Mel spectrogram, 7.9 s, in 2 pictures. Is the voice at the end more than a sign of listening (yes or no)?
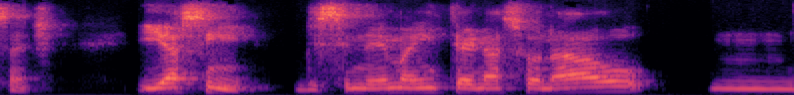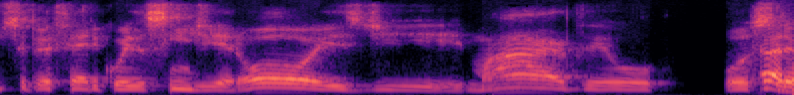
yes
